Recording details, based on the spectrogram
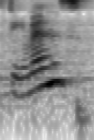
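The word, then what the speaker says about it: daemon: like a d-a-e-m-o-n um it might be pronounced demon but it's spelled like damon and it's not the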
